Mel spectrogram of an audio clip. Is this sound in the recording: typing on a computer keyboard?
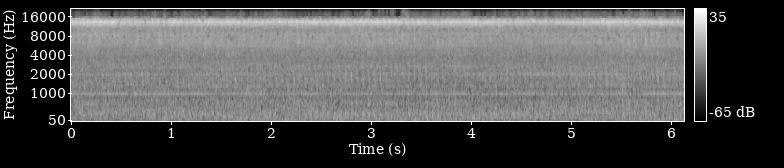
no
